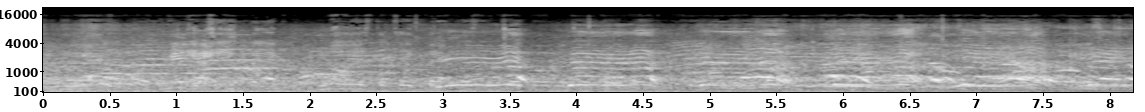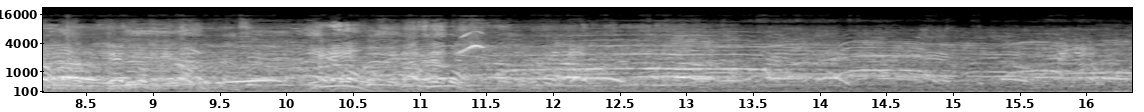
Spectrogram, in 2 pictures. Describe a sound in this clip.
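A crowd of men and women talk and shout all at once, close by.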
